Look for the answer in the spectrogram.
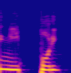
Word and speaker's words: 日暮里: 今日のスタートは、日暮里。名前がすごいですよ。日本人の私からしてもですね、日暮里って、これ読めないですし、まあ書けますけど、これで日暮里って読むんだっていう、びっくりですよね。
